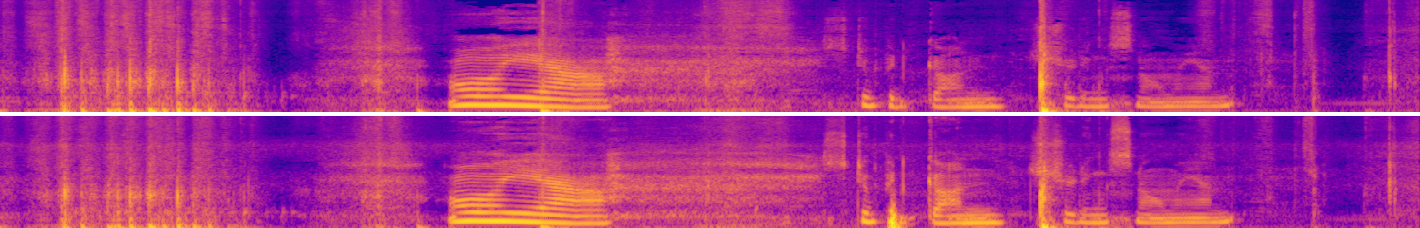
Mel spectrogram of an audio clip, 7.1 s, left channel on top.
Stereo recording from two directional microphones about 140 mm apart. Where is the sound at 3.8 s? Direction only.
40° right (ahead or behind).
